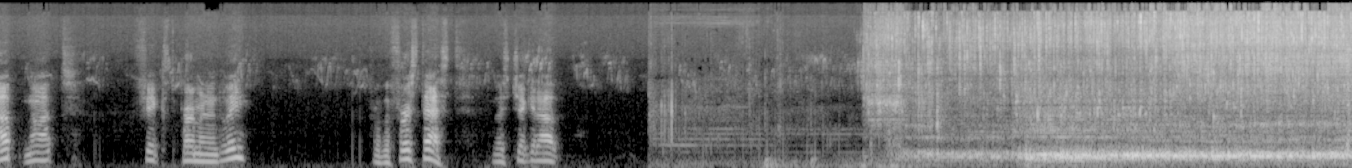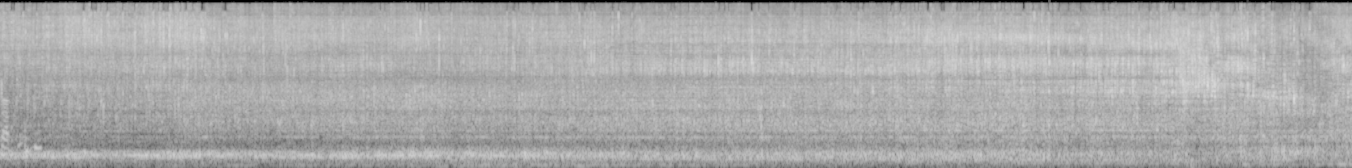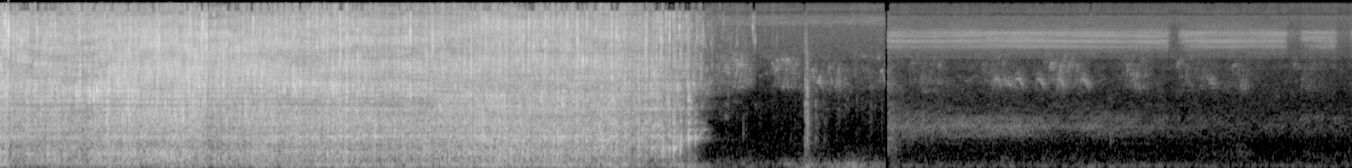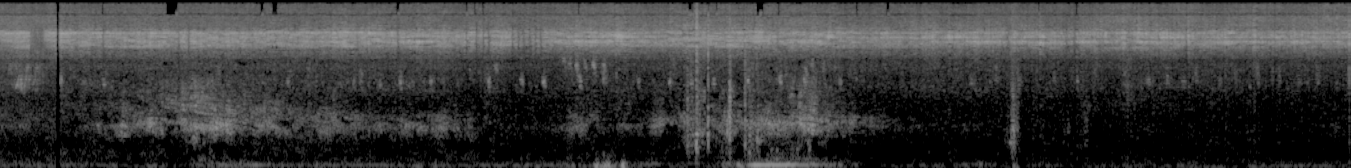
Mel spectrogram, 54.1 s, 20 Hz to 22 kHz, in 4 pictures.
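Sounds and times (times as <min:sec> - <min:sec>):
tap water running into bucket: 0:06.5 - 0:34.2.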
